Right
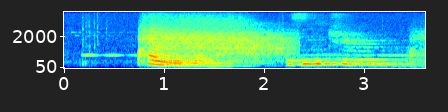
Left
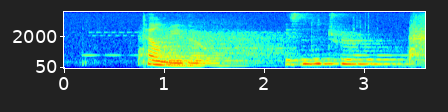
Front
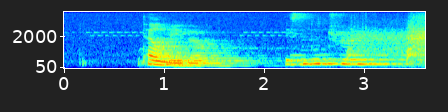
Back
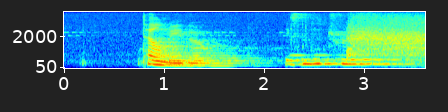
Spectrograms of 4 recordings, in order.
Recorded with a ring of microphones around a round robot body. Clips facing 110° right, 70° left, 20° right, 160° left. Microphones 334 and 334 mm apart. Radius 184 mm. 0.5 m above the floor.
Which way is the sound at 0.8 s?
125° left.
